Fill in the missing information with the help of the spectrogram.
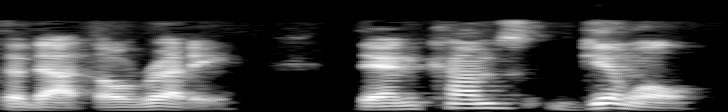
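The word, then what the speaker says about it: גימל: Then comes Gimel, G as in game.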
